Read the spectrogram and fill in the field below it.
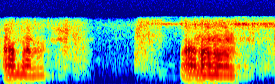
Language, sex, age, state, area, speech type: Sanskrit, male, 18-30, Madhya Pradesh, rural, conversation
